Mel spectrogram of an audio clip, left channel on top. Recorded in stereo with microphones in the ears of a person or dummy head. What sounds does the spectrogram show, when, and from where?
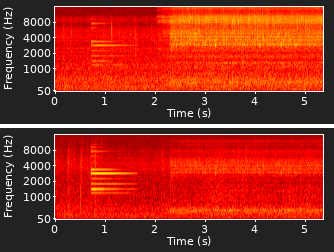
0.7 s a chime: 35° right (ahead or behind), 1.0 m
2.0 s a running tap: 35° left (ahead or behind), 1.0 m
